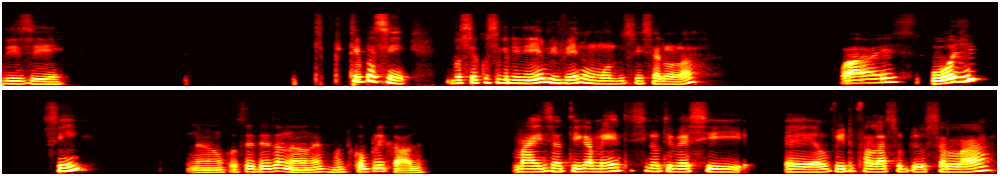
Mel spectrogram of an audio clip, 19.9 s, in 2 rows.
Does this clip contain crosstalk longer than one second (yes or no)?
no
